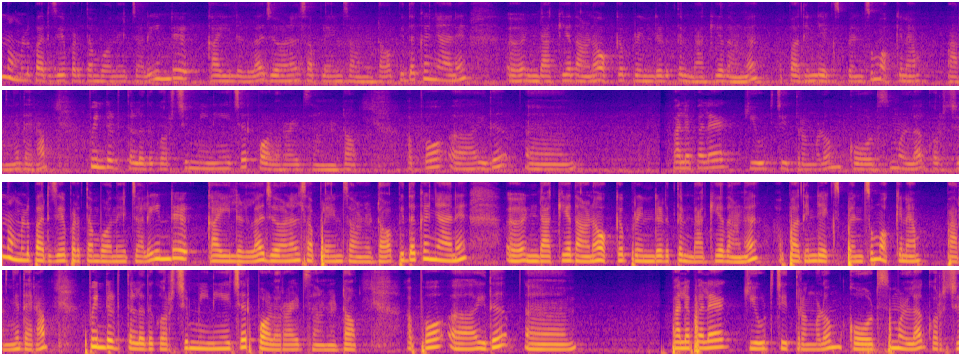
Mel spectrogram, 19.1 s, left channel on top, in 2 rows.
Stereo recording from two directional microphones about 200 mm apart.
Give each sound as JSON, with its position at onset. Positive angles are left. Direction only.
{"t": 0.0, "sound": "a woman's voice", "side_deg": -45}
{"t": 16.2, "sound": "a woman's voice", "side_deg": -50}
